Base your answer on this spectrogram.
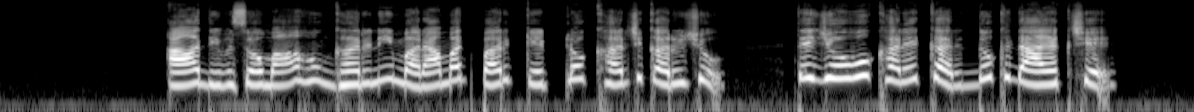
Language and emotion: Gujarati, sad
